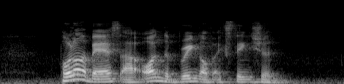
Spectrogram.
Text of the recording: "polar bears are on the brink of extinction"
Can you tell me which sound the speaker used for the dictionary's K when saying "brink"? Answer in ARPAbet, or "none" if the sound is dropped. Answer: none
